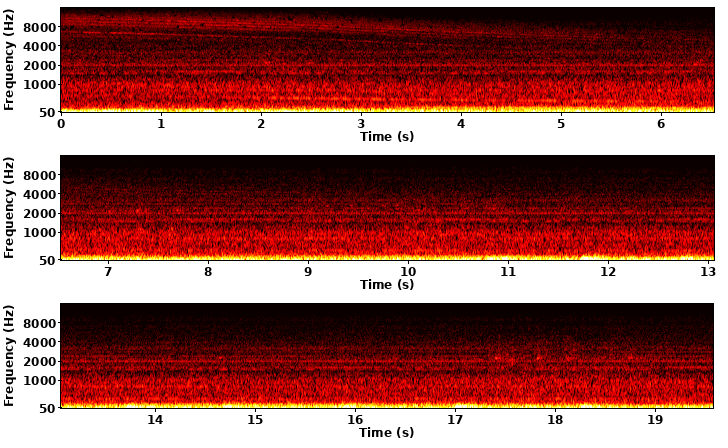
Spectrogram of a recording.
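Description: Tyres rumble over a runway.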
